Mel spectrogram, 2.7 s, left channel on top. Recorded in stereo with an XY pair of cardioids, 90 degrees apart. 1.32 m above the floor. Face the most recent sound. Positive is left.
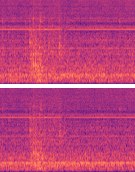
turn(degrees=40)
